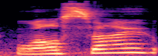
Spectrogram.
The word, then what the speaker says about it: Walsa: How do you actually say your handle properly? Walsa.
